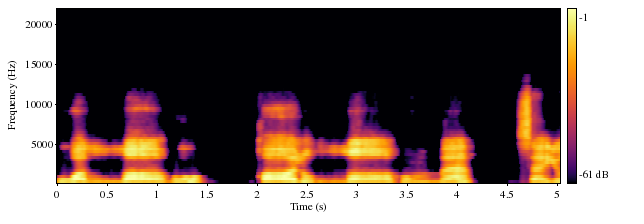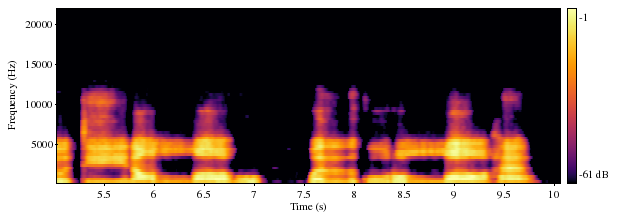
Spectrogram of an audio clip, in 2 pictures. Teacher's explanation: Nah, ini contoh ini contoh lam yang huruf lam ditafkhimkan pada semua lafzul jalalah yang didahului oleh fathah atau dhammah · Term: lam mufakhamah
